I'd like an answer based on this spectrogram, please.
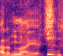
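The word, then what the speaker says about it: Adam Ljajić: Delio Rossi, the man everyone remembers as the guy who hit the Fiorentina player, Adam do you pronounce it for me? Adam Ljajic.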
